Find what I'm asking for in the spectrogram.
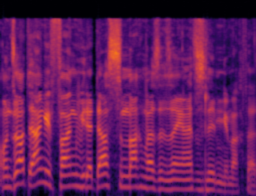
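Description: A man with a high voice, ordinary pitch variation and an animated tone. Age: 20s. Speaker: theology student. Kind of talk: sermon.

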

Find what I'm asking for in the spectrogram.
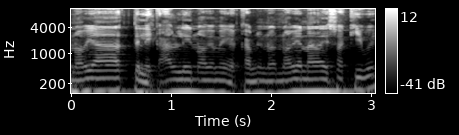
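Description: A man speaks at a medium pitch. There is audible room echo around his voice. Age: 20s. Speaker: podcast co-host. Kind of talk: casual chat.

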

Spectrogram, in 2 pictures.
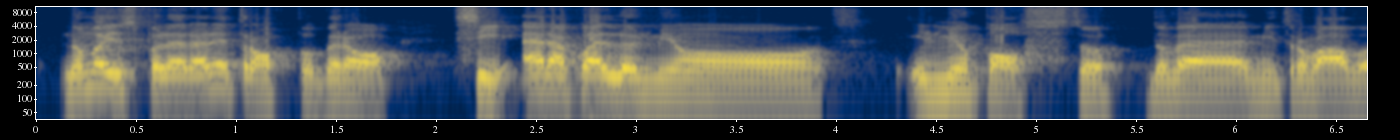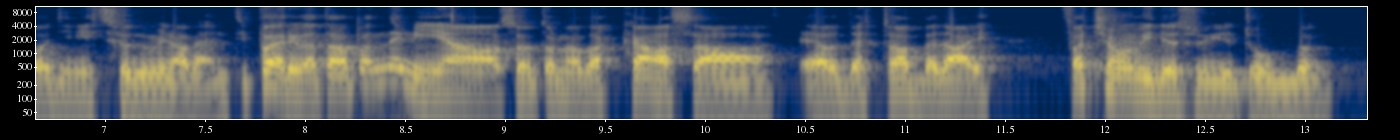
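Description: A man's fairly high voice at a moderate pace, dark and mellow in tone, with a northern Italian accent. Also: ordinary pitch variation, quiet background. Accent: northern Italian (Trentino). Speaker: content creator. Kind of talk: casual interview.

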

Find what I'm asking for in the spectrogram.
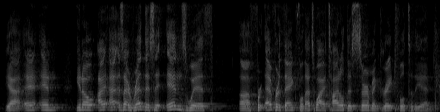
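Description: A high-pitched man at a very slow pace, fairly even intonation, audible room echo and music in the background. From US, Idaho. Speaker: guest pastor. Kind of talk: sermon. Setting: church service with congregation.

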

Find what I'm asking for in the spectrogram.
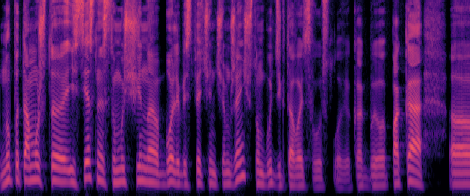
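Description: Talking at a very fast pace with lively intonation, a man comes through in a very clean recording with a silent background and a dry, close sound with no echo. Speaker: relationship expert. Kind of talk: casual discussion.

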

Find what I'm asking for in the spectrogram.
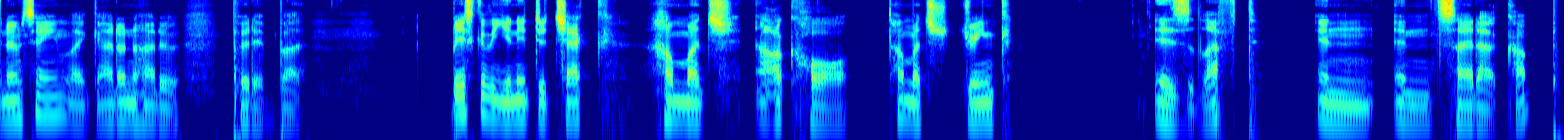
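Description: A man with a Japanese accent, a fairly low pitch and a dark, mellow tone, at a fairly slow pace with fairly even intonation and long, frequent pauses, on a very clean, dry, close recording with a silent background and no echo. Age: 30s. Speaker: podcast host. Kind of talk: casual monologue. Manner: halting.

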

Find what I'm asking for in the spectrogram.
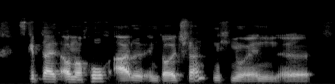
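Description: A man talks at a moderate speed. The recording is dry and close, free of echo. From Düsseldorf area, Germany. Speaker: podcast co-host. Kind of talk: casual chat.

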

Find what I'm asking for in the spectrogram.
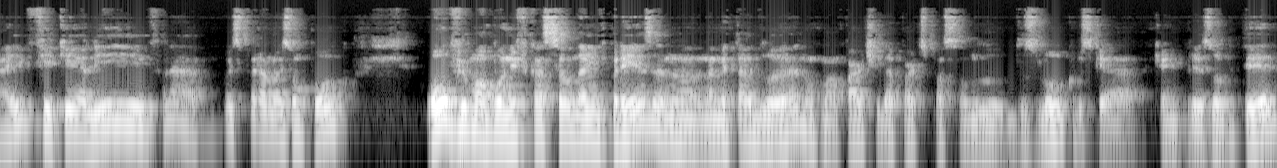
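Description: A man talks at a fairly quick pace in a medium-pitched, dark, mellow, somewhat breathy voice. His pitch swings very widely and his loudness shifts in big swings. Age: 30s. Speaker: investment content creator, chemist. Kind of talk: podcast interview. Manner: hesitant, with frequent fillers and repetitions.

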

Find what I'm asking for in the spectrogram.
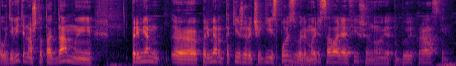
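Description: Recorded very cleanly against a silent background, the speech moves at a very fast pace with ordinary pitch variation. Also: man. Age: 30s. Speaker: designer and musician. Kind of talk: casual chat. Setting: studio.

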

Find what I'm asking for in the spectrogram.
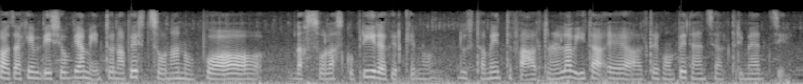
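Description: With audible room echo, a woman talks at a fairly quick pace in a fairly low pitch, with vocal fry and monotone, flat intonation. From Tuscany, Pisa. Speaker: real estate agent. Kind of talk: solo podcast monologue. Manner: casual, hesitant with fillers.

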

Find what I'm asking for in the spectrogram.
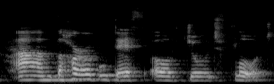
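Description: A woman's medium-pitched voice, with ordinary pitch variation, comes at a fairly slow pace. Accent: Australian. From Australia. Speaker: guest preacher, anti-trafficking charity founder. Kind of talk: sermon. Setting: church room with small audience. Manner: halting, many fillers.

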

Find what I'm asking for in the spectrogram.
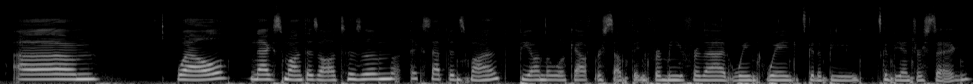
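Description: A woman talks at a moderate pace in a plain, everyday voice. Her intonation stays fairly even. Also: fairly high pitch for a woman. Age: young. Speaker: student newspaper lifestyle editor. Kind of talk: casual interview. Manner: casual, filler-heavy speech.

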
